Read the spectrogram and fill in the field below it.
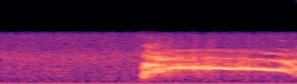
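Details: Maremma Sheepdog (Maremmano-Abruzzese) giving one drawn-out whining note, steady and tonal with faint overtones, easing slightly downward over about half a second after a brief quiet start.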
